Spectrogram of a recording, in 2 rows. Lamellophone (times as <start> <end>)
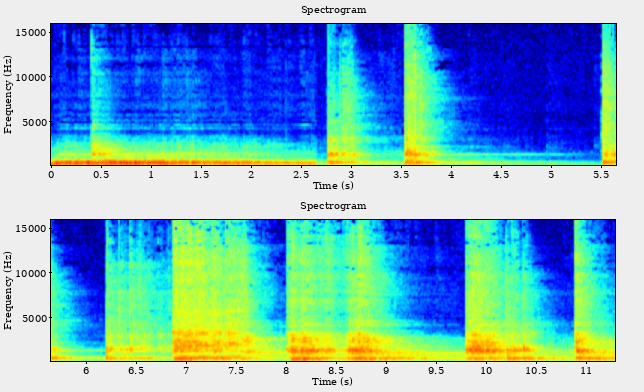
0.0 2.7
